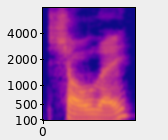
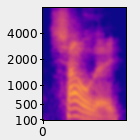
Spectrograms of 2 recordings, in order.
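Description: First: The stress is on the last syllable. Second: The stress is on the first syllable. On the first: The speaker calls it right. "the stress comes maybe at the end" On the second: The speaker calls it wrong. "on the first syllable"

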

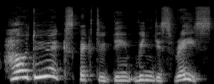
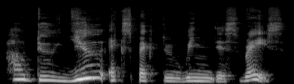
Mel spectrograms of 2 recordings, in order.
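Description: First: The word you is not specially stressed. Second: The word you carries strong stress. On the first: "って言ってもいいんだけど" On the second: "このyou にストレスをかける。"

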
